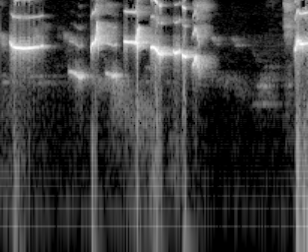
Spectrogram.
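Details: Oriental magpie-robin (kacer) in an excited, provoking song meant to make other birds answer and fight. A long clear whistle opens, then a quick series of short whistled notes and slurs, a pause, and a sharp note returning at the end.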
